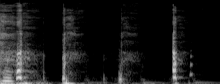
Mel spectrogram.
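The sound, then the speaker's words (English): A person gives a few wet, phlegmy coughs, short separate bursts spaced evenly apart, fairly loud and alone, with no speech. “A wet cough.”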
